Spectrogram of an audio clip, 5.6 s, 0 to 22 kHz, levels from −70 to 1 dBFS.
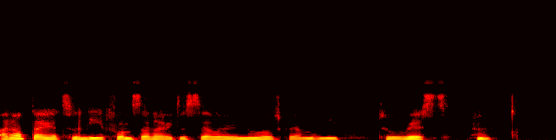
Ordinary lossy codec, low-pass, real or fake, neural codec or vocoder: Opus, 32 kbps; 7.2 kHz; fake; codec, 16 kHz, 1.1 kbps, Voila-Tokenizer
